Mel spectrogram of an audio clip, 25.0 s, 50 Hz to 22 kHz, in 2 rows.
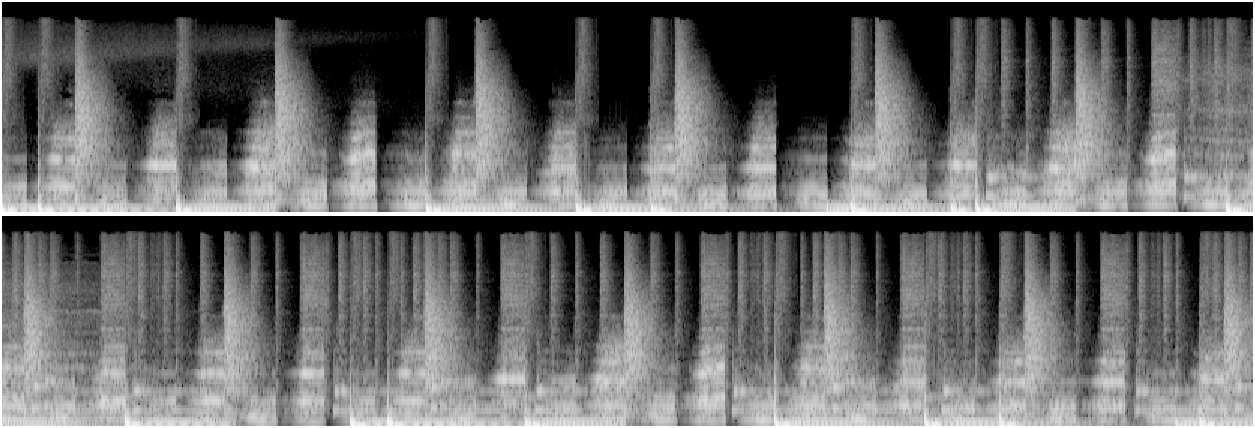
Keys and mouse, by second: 5.3 r, 10.4 f, 11.6 shift+click, 14.5 alt+click, 18.4 alt+shift+click, 19.0 alt+shift+click, 20.9 alt+shift+click, 23.5 f, 24.8 alt+click.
